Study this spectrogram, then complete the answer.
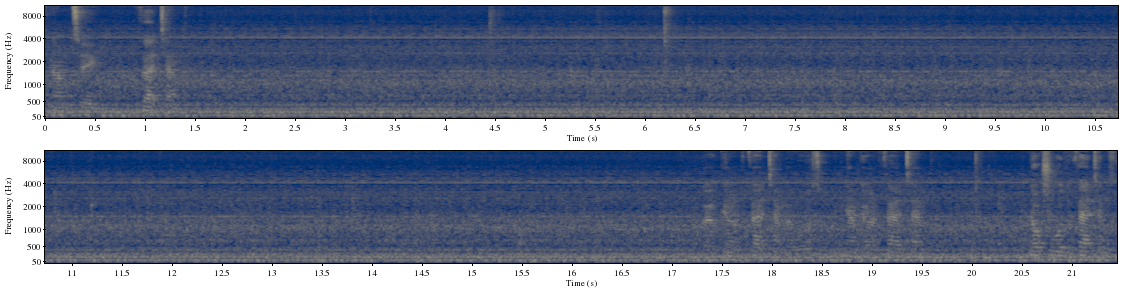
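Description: Laundry and water slosh inside a washing machine.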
